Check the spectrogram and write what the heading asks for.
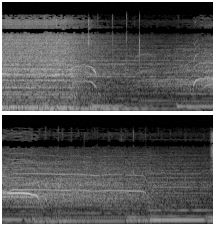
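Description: Rock band playing live in an arena, heard from the crowd: the full band thins out about two seconds in to held bass notes and long high sustained tones, with shrill voices from the audience rising and falling over it.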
